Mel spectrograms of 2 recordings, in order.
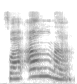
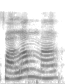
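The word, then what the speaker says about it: فَأَمَّا: Jadi fa'amma bukan falamma. Oh jadi, iya. Tidak lama. Ya, tadi Ibu membacanya falama. Tapi di sini fa'amma ya. Jadi lamnya itu diganti dengan alif ya.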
